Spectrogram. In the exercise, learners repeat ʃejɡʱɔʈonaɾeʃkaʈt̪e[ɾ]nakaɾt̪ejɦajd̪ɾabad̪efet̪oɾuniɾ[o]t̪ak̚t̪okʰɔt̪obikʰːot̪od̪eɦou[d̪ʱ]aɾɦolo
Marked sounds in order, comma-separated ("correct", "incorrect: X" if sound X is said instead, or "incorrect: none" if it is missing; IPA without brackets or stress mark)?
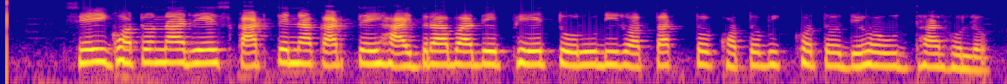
incorrect: none, incorrect: ɔ, incorrect: d̪ʱː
